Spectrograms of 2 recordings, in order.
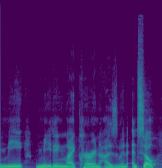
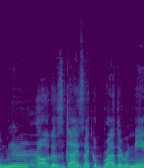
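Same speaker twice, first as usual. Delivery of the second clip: higher, eager insistence; excited protest; 7 semitones higher, faster than usual. Retold or imitated. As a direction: rush to correct the husband, lightly excited. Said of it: "I go".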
